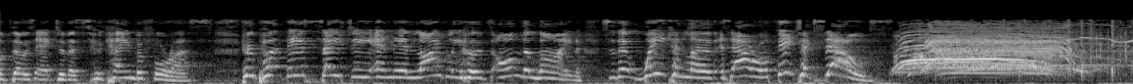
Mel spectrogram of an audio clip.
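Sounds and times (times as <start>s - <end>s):
speech: 0.0s - 10.0s
crowd cheering and whooping: 8.9s - 11.3s
scattered clapping: 10.5s - 11.3s.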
